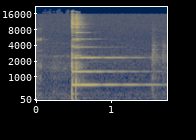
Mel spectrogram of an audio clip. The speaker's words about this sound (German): Yay. Lass uns mal anstoßen hier.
